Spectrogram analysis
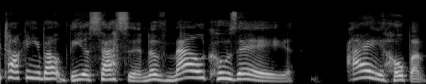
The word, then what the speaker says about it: Malcozé: No, we're talking about the Assassin of Malcozé. I hope I'm pronouncing that right. I mean, I'm assuming you are. You have the accent on the E, so you're good there. Malcozé.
